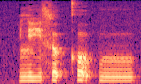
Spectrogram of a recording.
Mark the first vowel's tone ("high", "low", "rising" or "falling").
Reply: low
